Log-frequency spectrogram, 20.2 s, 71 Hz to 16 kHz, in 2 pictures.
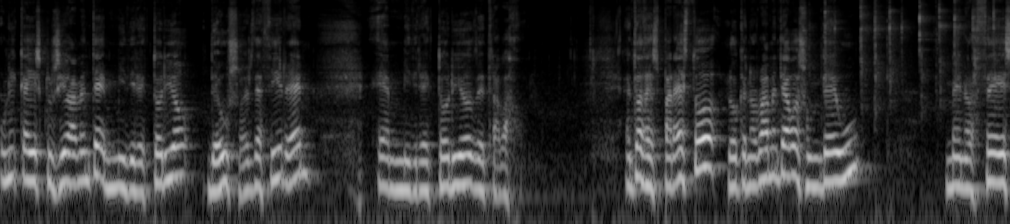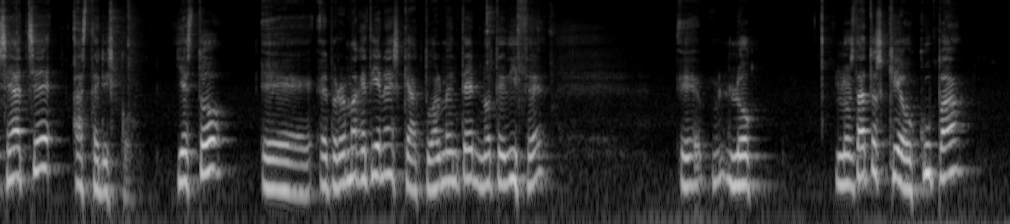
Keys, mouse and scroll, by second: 7.9-11.1 typing, 15.2 ctrl+p, 20.1-20.2 typing.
